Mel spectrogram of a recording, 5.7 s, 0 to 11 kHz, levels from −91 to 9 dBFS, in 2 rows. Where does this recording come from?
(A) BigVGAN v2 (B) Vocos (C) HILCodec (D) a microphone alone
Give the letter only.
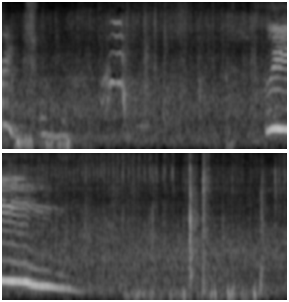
A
